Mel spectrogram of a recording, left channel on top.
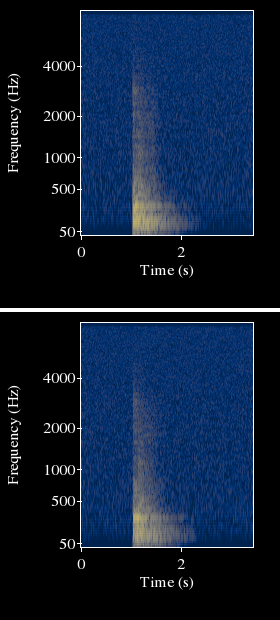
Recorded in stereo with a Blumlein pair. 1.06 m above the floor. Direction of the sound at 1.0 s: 45° left.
